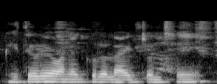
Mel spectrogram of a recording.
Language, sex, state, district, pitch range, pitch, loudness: Bengali, male, West Bengal, Cooch Behar, 115-120 Hz, 115 Hz, -16 LUFS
